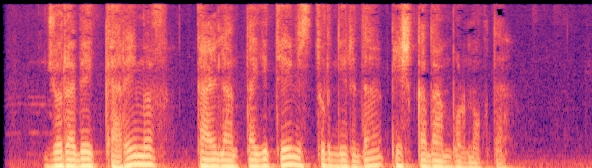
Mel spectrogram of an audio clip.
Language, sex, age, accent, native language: Uzbek, male, 18-24, Andijon, Uzbek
